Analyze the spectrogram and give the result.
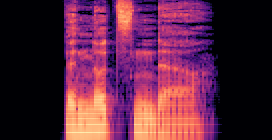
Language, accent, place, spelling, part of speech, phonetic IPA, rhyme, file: German, Germany, Berlin, benutzender, adjective, [bəˈnʊt͡sn̩dɐ], -ʊt͡sn̩dɐ, De-benutzender.ogg
- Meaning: inflection of benutzend: 1. strong/mixed nominative masculine singular 2. strong genitive/dative feminine singular 3. strong genitive plural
